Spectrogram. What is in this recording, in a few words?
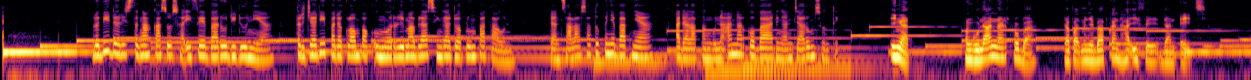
spot indonesian music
